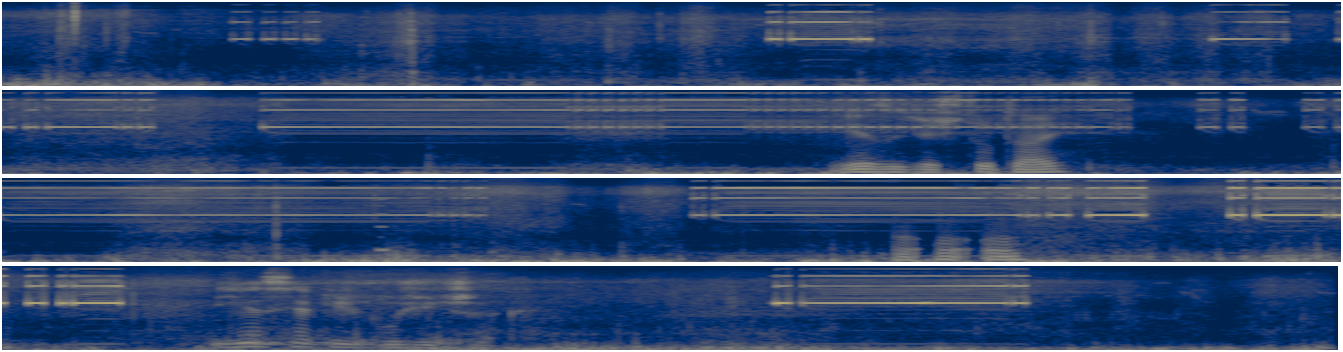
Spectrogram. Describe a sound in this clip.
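A metal detector pinpointer beeps in quick, shrill bursts.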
